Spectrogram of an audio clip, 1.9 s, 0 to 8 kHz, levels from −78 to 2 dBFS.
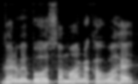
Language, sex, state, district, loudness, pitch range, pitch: Hindi, male, Arunachal Pradesh, Lower Dibang Valley, -14 LUFS, 130-155 Hz, 140 Hz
